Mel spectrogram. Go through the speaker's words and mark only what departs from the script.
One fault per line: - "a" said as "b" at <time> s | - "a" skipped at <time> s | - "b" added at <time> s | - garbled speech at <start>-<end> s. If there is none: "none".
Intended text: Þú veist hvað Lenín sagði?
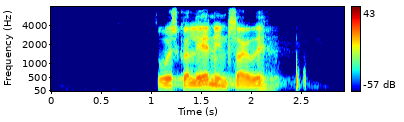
none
